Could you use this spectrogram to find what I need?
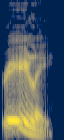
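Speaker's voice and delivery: sly, loud, high "really"; mock doubt, needling playfully; old man's knowing tease; teasing. A narrator's reading. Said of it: "the old man teased with a sly look".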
